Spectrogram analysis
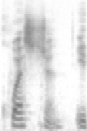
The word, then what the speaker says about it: question: 덩어리로 천이라고 소리가 나죠 그래서이 단어 읽어 보면요 Question이 됩니다 Question 따라해 보세요 Question 한 번 더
